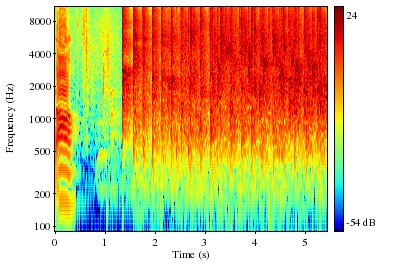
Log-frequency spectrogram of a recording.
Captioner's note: applause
